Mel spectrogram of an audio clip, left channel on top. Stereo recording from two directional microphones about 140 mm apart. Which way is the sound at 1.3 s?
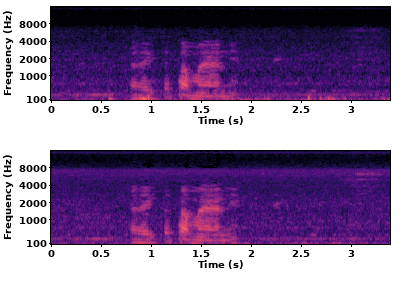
25° left (ahead or behind).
